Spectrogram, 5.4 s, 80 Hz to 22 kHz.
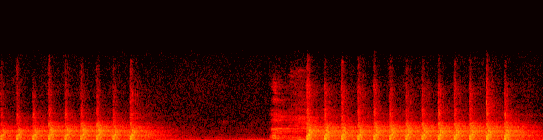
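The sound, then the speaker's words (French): Rapid knocking on a door in a 1957 staging of Beaumarchais's Le Mariage de Figaro. Two runs of many evenly spaced, loud raps are separated by a pause of over a second. “Mais qui frappe ainsi chez moi?”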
